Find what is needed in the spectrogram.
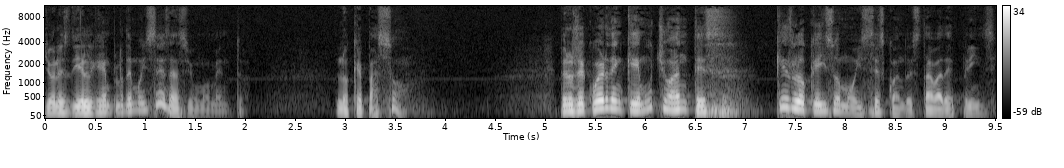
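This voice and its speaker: Long, frequent pauses break up a man's dark, mellow speech, delivered at a moderate pace with very wide pitch swings and a dry, close sound with no echo. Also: medium pitch for a man. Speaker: pastor. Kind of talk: sermon. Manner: halting.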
